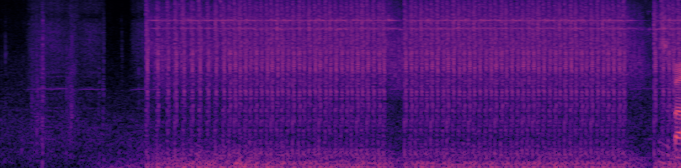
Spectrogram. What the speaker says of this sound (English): This is about what you'd expect from a Warthog turret.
